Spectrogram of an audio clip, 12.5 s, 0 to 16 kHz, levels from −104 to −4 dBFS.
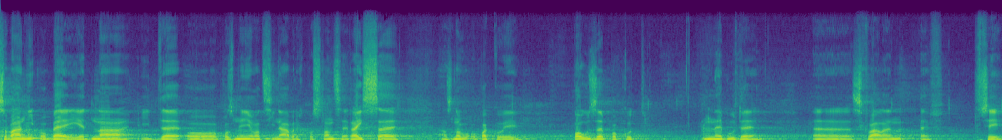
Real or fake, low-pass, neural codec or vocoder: fake; 14.4 kHz; vocoder, 48 kHz, 128 mel bands, Vocos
